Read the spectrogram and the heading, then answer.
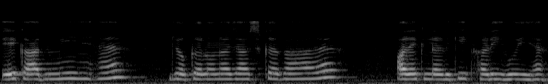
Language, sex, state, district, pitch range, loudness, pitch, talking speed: Hindi, female, Uttar Pradesh, Jalaun, 240-260 Hz, -34 LUFS, 245 Hz, 165 wpm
